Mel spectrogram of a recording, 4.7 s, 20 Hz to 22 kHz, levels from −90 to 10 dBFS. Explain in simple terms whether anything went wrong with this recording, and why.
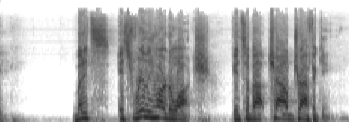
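The recording has hard clipping running through the whole speech clip. The sound was pushed louder than the recording chain could handle, so the tops of the loudest moments got sliced off flat instead of rounding over. Those flattened peaks add a harsh, buzzy edge, and you hear it as a gritty crackle on the loudest moments from start to finish. Roughly one sample in fourteen got squashed this way.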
